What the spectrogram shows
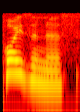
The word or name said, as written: poisonous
